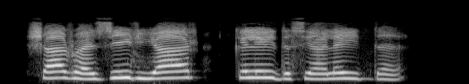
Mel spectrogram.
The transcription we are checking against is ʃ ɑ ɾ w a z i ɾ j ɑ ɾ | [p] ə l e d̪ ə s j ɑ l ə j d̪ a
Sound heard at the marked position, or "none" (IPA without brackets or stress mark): k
